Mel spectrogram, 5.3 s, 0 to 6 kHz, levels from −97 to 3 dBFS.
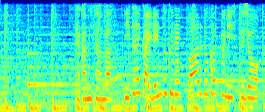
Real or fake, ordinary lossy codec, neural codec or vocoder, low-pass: real; AAC, 32 kbps; none; 5.4 kHz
